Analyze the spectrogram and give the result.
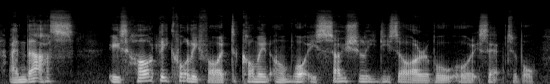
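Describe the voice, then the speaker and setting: A man's voice: medium pitch, creaky, fairly bright tone, slightly rough. A middle-aged man with an English accent, chatting casually as he reads bits aloud, with wry, amused asides. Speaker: vlogger, CB radio hobbyist. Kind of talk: casual commentary while leafing through old magazines, reading bits aloud.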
